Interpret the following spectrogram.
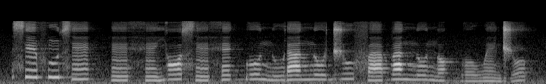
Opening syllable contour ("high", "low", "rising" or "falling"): high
